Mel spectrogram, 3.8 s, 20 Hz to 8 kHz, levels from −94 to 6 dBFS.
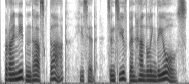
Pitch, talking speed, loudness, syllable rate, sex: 175 Hz, 205 wpm, -16 LUFS, 4.8 syllables/s, female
